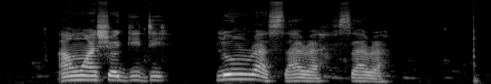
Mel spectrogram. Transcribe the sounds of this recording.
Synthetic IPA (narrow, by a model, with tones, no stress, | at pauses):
a˨w̃ɔ̃˦a˧ʃɔ˧ɡi˧di˧ | lo˦n̩˦ɾa˦˨sa˨˦ɾa˧sa˦ɾa˨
